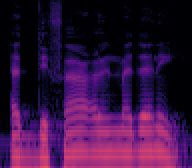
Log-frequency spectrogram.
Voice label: fire station, arabic words audio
